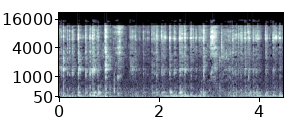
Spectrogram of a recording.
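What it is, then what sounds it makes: Dry bar soap being scraped. A utility knife blade scrapes curls from the face and edge of a solid, dry, terracotta-pink bar soap. It makes a dense run of crisp, bright scratching strokes with a dry, papery rasp, each stroke dying away almost at once. Faint low rumble sits underneath.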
